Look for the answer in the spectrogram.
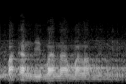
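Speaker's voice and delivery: low, soft, quick murmur; mock whisper. Husband asking his wife about dinner, whispering low. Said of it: "Ke ibu kan bisik-bisik".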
